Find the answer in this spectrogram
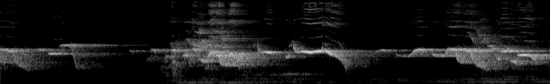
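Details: Sumbawa black-naped oriole singing a long, nearly continuous run of liquid whistles and warbles, fluty phrases rising and falling with brief harsher notes mixed in.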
